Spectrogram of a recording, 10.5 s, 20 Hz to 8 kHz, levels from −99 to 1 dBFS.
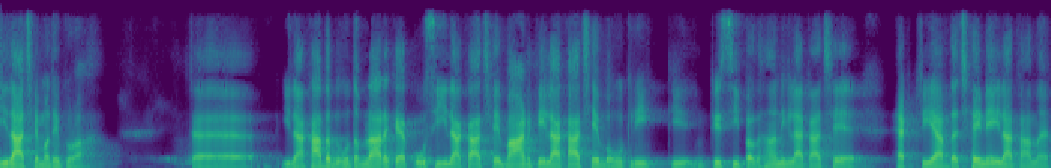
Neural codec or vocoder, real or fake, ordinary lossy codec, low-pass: codec, 24 kHz, 0.9 kbps, WavTokenizer, large speech release; fake; none; 7.2 kHz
